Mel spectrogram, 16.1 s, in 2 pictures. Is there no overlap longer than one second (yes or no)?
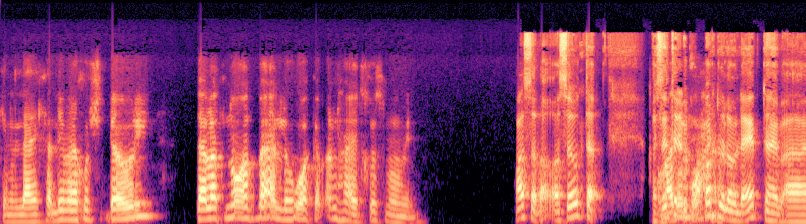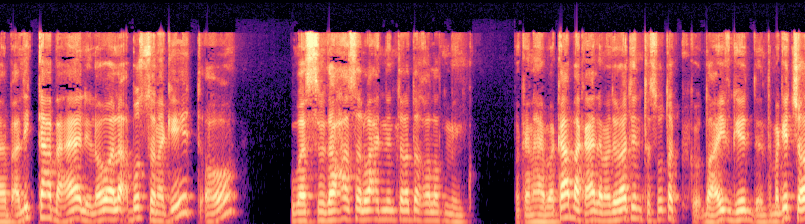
yes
